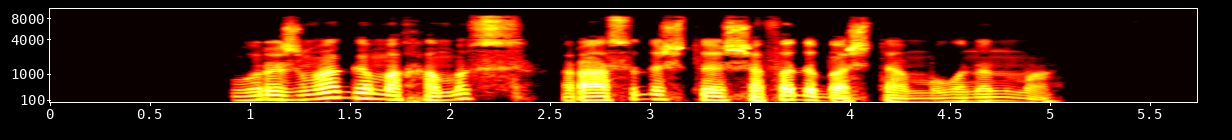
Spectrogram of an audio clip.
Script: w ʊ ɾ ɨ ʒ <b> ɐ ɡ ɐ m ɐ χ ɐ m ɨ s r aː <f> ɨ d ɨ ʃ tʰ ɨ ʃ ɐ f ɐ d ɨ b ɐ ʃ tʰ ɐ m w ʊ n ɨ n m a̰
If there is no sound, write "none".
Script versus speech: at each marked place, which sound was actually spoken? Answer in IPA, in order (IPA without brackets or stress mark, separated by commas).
m, s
